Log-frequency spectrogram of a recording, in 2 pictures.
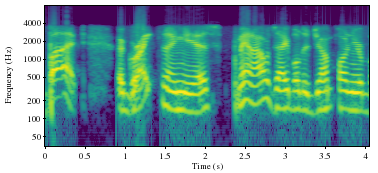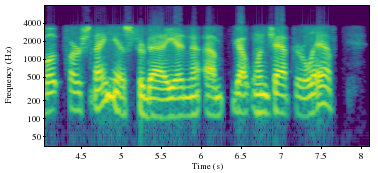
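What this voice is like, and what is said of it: Slightly raspy voice. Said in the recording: “I'm a little raspy, my voice is a little raspier”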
